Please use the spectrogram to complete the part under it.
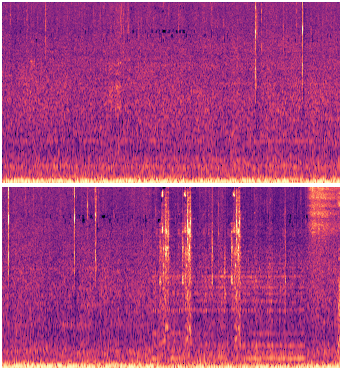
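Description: Engines run steadily after ignition in the video game A Rogue Escape, a constant low mechanical rumble with faint clicks and short tonal beeps near the end, no voices.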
